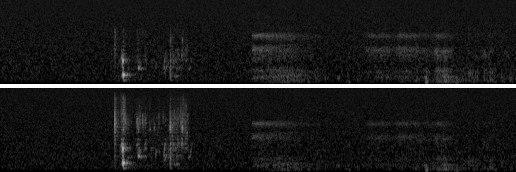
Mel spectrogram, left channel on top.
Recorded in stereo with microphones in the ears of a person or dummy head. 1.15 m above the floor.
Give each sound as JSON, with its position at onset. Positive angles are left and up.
{"t": 1.1, "sound": "a splash", "side_deg": -80}
{"t": 2.5, "sound": "whispering", "side_deg": 40}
